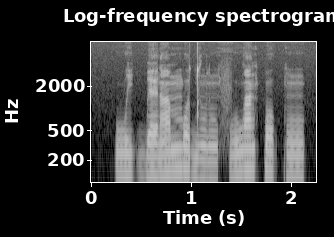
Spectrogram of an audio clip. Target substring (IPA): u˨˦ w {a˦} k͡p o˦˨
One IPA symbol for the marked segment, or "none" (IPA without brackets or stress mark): ã˦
